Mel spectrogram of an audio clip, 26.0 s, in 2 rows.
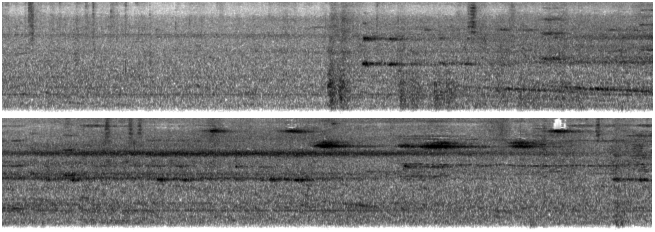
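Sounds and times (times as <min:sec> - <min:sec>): high wheel squeal: 0:21.0 - 0:26.0.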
